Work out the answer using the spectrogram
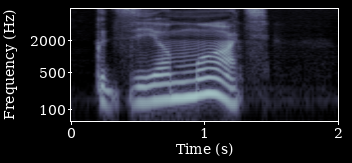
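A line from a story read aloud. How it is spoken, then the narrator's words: Growling. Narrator (Russian): Уже не говорила, а рычала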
